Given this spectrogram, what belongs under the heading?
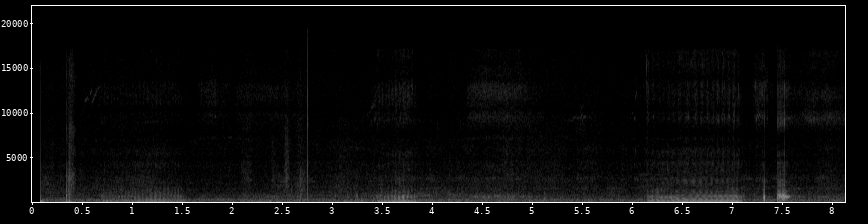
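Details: Snoring during a midday nap: three buzzing, fluttering snores on in-breaths, separated by quiet pauses, with a brief snort near the end; ordinary snoring.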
